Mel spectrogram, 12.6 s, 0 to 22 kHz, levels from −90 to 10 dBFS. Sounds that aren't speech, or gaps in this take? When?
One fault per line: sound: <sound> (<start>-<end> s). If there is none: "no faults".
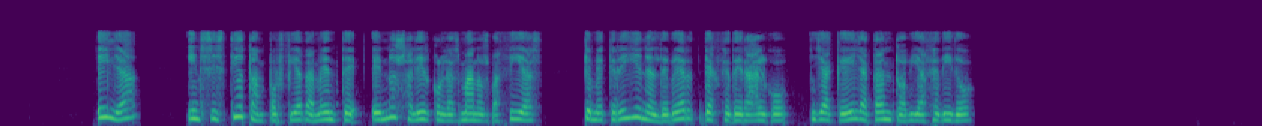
no faults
